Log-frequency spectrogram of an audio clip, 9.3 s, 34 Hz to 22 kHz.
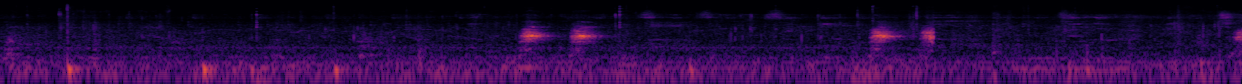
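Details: Long-coated female Chihuahua puppy, born 19 July 2018, eating dry food indoors; two quick pairs of short, sharp, high-pitched yaps, a few seconds apart, over a quiet background with faint soft rustling.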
